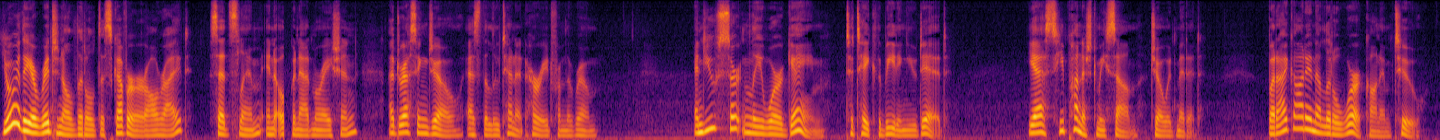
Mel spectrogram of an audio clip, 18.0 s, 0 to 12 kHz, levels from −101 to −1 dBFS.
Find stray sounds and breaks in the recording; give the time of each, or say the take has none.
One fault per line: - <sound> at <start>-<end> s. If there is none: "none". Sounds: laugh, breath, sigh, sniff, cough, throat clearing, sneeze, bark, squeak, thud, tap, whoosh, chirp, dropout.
- dropout at 3.5-3.6 s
